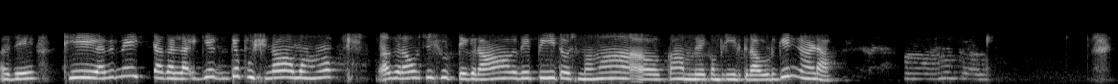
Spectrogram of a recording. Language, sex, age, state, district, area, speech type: Dogri, female, 18-30, Jammu and Kashmir, Udhampur, rural, conversation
